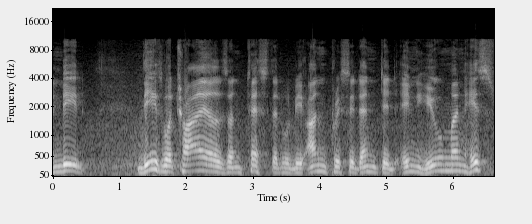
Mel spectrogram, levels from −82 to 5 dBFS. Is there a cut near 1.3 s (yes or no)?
no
